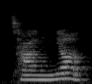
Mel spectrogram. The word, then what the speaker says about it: 작년: Số 3 mình sẽ phát âm là 작년. Các bạn nhớ, 작년 chứ không phải là 작년.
